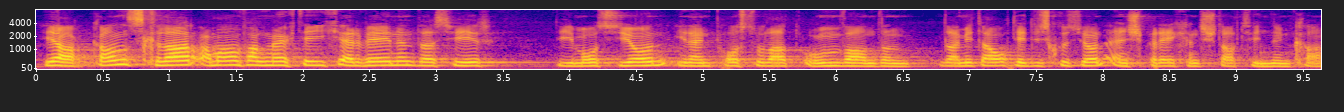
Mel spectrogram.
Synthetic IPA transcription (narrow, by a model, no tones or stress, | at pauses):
jaːɡ̥ant͡skl̥aːʁamanfaŋmœçtəɪçɛɐvɛːnəndasv̥iːɐ | d̥iːmot͡sjoːnɪnaɪnpʰɔstulaːtʔʊmvandl̩n | d̥amɪtaʊxd̥iːdɪskʰʊsjoːnɛntʃpʁ̥ɛçn̩tʃtatfɪndən̩kʰa̰n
